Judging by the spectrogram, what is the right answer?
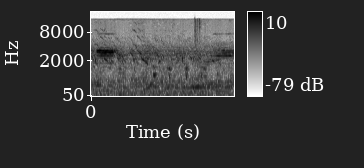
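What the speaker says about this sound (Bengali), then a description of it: "হ্যাঁ একটা মোরগ একটা মুরগি।" Silkie chickens at a busy pigeon market give a brief run of close clucks, with faint crowd murmur behind them.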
